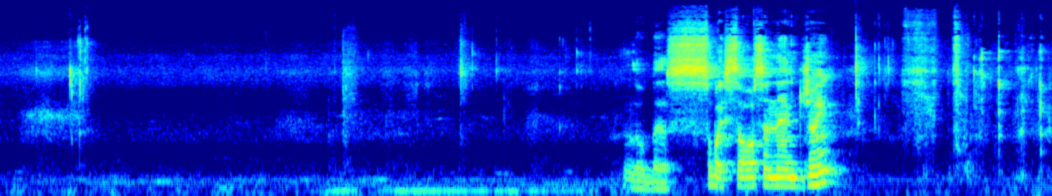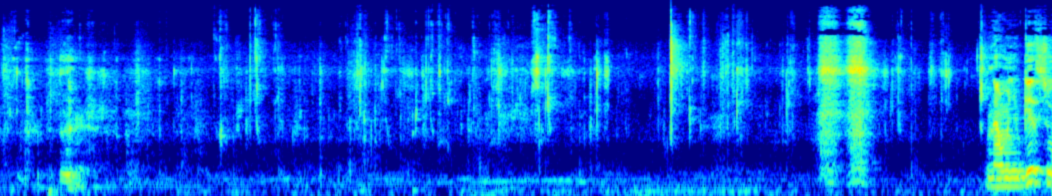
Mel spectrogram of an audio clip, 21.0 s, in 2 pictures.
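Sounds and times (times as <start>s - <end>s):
breathing: 0.2s - 0.7s
wet chewing mouth clicks: 0.6s - 1.0s, 8.5s - 20.4s.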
